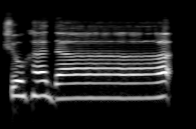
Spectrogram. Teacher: یہاں پر ہم رکے اور ہم نے حمزہ پہ جا کے روک دی آواز اپنی، ہم نے یہاں پہ دا کو لمبا کھینچا اس کے مد کی وجہ سے، اس پر مد لگی ہوئی ہے. اور حمزہ کی جو آخری حرکت ہے زبر، اس کو ہم نے پاز کر دیا، اس لیے کہ ہم یہاں عارضی سکون کر رہے ہیں.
